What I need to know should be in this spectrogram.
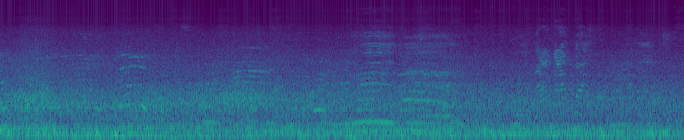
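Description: Players call out to each other across an open field, distant.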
